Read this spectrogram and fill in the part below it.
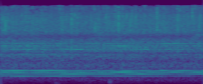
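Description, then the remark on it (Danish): Steady rain falls in a continuous hiss with faint scattered patters, accompanied by a constant tonal hum; no voices are heard. “Ej, se, nu regner det i paradis.”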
